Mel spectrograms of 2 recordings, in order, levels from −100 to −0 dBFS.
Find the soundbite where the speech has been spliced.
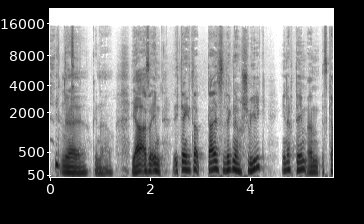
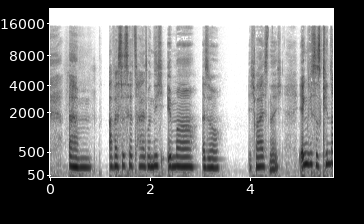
second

